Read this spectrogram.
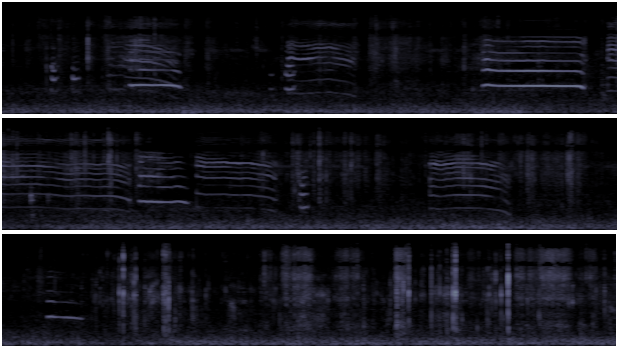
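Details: Cat filmed outdoors while eating, giving a run of clear meows, some drawn out and falling in pitch, others short and bending, about two a second at first, then quieter chewing and clicking noises toward the end.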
